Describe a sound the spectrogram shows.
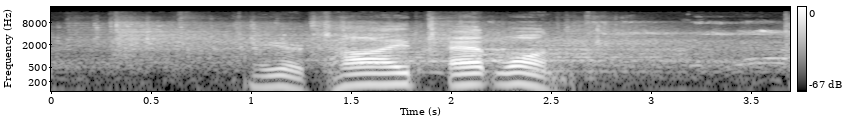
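Young men shout loudly across an echoing indoor rink.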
